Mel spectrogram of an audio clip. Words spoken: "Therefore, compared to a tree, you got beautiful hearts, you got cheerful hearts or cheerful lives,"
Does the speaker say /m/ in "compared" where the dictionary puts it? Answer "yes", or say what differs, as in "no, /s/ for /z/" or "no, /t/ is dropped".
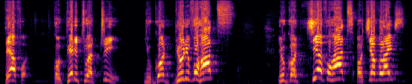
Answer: yes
